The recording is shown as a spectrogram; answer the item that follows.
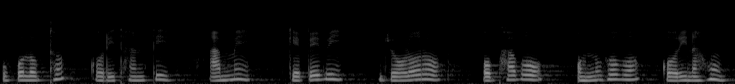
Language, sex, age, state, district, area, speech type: Odia, female, 30-45, Odisha, Kandhamal, rural, spontaneous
